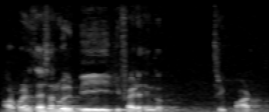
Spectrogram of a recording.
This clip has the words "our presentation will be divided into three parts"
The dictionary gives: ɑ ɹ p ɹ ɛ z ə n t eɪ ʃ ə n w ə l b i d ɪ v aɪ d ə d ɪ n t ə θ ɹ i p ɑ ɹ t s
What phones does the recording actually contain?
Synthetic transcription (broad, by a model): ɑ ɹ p ɔ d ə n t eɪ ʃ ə n w ə l b i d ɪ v aɪ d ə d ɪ n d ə t ɹ i p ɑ ɹ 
